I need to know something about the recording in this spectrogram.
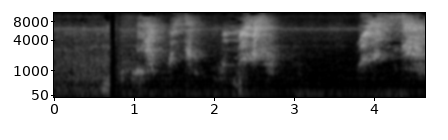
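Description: A young monkey shrieks and squeals loudly.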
